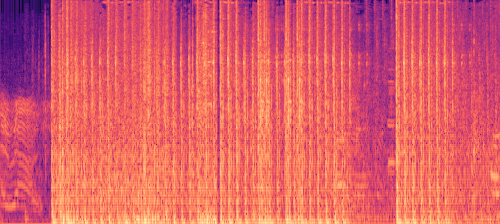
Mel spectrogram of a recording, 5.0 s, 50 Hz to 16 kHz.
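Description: Rapid automatic gunfire in the video game Warzone 2.0. A loud, dense stream of shots breaks briefly, then resumes, with voices in the background.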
